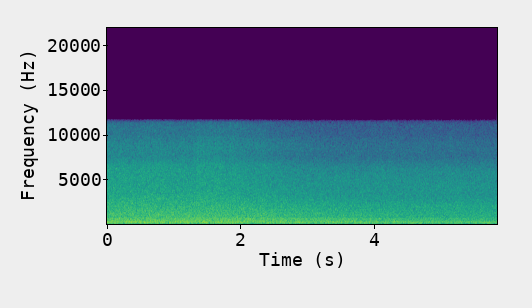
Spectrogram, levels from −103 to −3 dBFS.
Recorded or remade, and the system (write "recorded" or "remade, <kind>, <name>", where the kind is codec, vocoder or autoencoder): recorded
